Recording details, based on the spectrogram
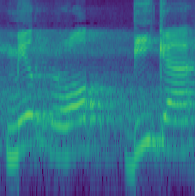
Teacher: نون ساکن ہے اور نون ساکن کے بعد ادغام بلا غنہ کا حرف را آ رہا ہے تو یہاں ہم ادغام بلا غنہ کریں گے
